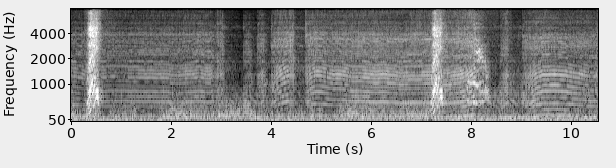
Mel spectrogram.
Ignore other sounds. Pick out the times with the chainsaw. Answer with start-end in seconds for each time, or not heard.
0.0-10.5.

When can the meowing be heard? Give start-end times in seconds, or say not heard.
0.2-0.7, 7.2-8.8.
